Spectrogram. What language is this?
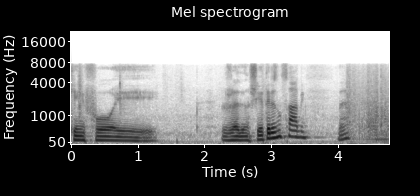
Portuguese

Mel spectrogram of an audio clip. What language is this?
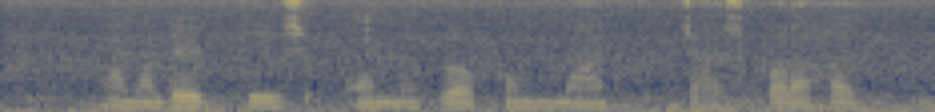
Bangla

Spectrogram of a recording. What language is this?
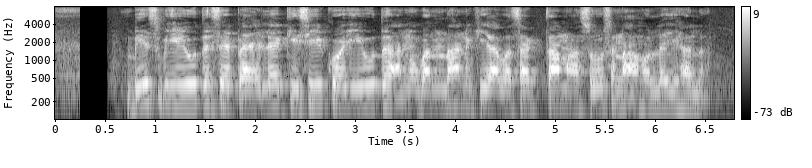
Magahi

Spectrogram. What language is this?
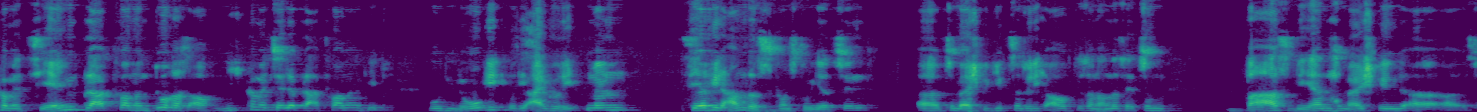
German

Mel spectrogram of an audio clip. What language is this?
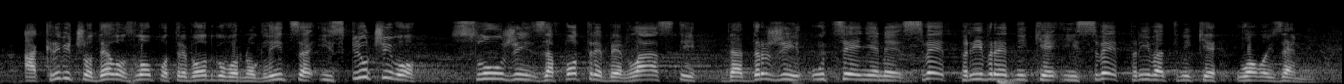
Serbian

